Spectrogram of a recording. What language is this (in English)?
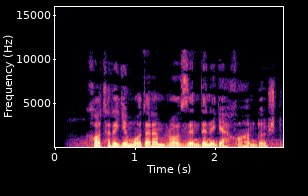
Persian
